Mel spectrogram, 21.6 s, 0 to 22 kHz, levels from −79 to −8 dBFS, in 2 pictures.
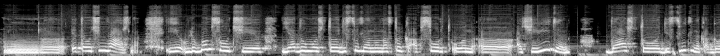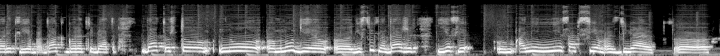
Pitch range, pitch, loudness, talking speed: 200-260 Hz, 230 Hz, -10 LUFS, 110 wpm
